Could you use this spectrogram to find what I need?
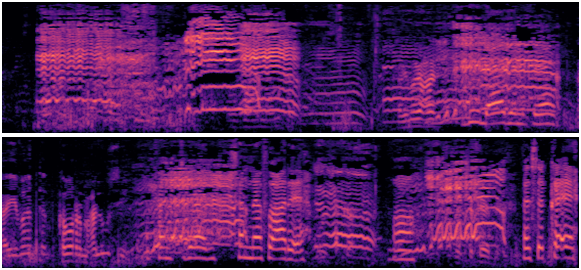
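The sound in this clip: Sheep and goats bleating, livestock set aside as zakat for the poor. The loud, wavering cries overlap almost continuously from many animals.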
